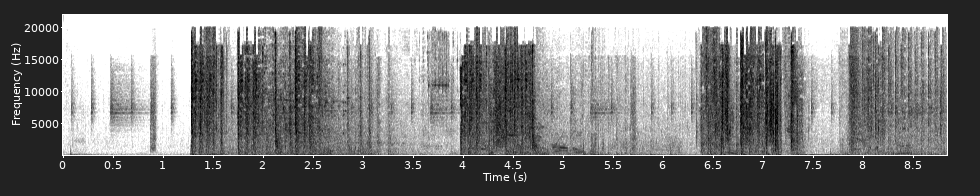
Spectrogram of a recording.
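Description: Rapid AUG burst-rifle fire in a Call of Duty Cold War match, loud and close: a quiet lead-in, then several stretches of dense, rattling gunshots with echoing impacts, the bursts nearly continuous with brief gaps between them.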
